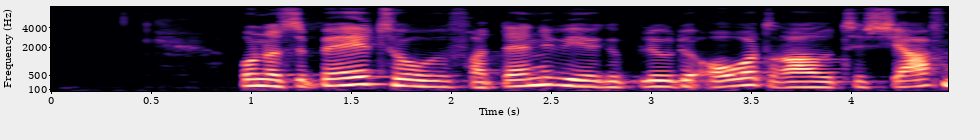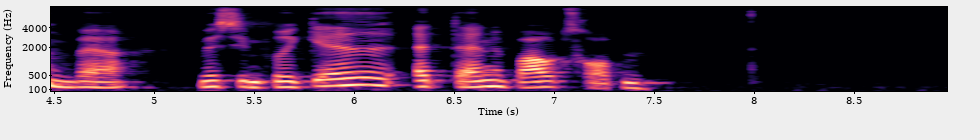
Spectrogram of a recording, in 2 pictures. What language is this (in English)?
Danish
